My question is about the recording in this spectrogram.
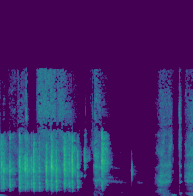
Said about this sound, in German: tippest du da gerade so auf der Tastatur? Entschuldigung, ja, alles ich habe mir nur eine Frage aufgeschrieben, weil du hast gesagt, dass, damit ich es nicht vergesse.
